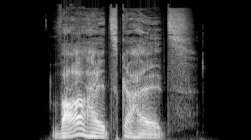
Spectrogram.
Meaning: genitive singular of Wahrheitsgehalt
- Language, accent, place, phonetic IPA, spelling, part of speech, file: German, Germany, Berlin, [ˈvaːɐ̯haɪ̯t͡sɡəˌhalt͡s], Wahrheitsgehalts, noun, De-Wahrheitsgehalts.ogg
